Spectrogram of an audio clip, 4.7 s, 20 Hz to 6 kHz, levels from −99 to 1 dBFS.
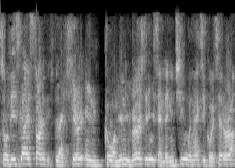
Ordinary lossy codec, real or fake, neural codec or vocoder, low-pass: AAC, 24 kbps; real; none; 5.4 kHz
